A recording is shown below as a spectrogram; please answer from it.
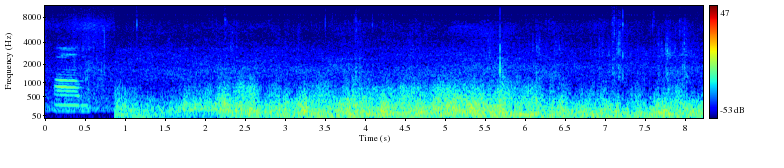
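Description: Wind buffeting the microphone: a low, rumbling rush that starts abruptly about a second in and builds over the next couple of seconds, with a few faint clicks.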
